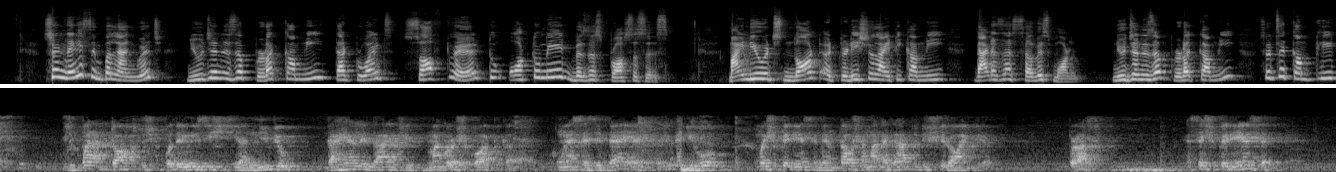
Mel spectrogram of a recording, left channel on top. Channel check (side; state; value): both; different; correlation -0.01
